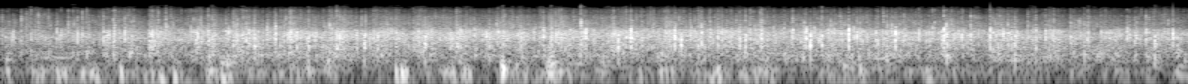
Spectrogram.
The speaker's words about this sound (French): Je demande donc d'applaudir chaleureusement M. Jean-Paul Kaufmann.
